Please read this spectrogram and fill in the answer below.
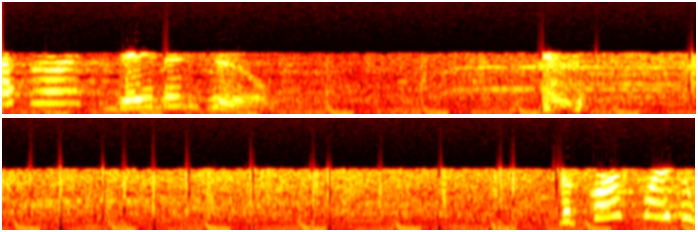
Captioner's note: applause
